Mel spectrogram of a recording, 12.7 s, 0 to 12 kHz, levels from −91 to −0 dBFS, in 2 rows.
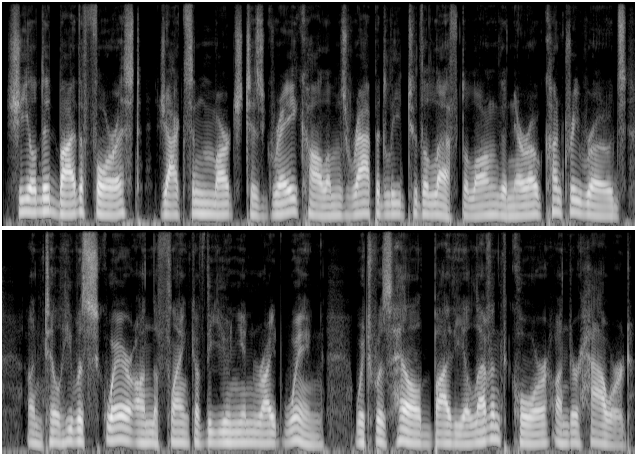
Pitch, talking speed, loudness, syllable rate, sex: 115 Hz, 185 wpm, -18 LUFS, 4.8 syllables/s, male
